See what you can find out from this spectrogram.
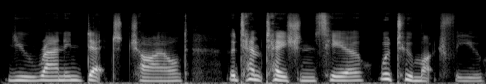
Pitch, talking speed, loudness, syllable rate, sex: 180 Hz, 160 wpm, -19 LUFS, 4.1 syllables/s, female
